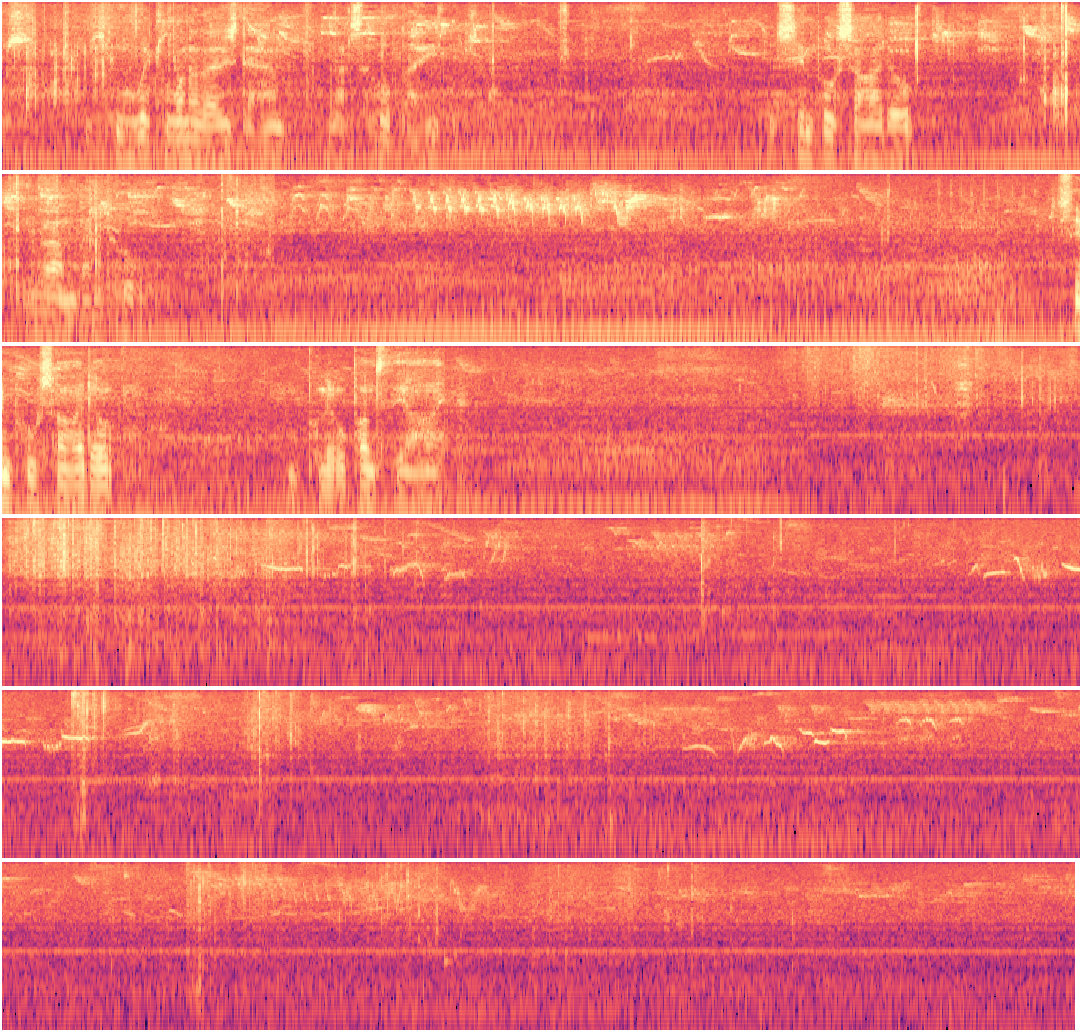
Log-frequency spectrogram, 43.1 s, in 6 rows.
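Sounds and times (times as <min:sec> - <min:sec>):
faint outdoor background: 0:00.0 - 0:43.0
small birds chirping: 0:00.0 - 0:43.0
rustling: 0:19.6 - 0:24.2, 0:31.8 - 0:33.1.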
